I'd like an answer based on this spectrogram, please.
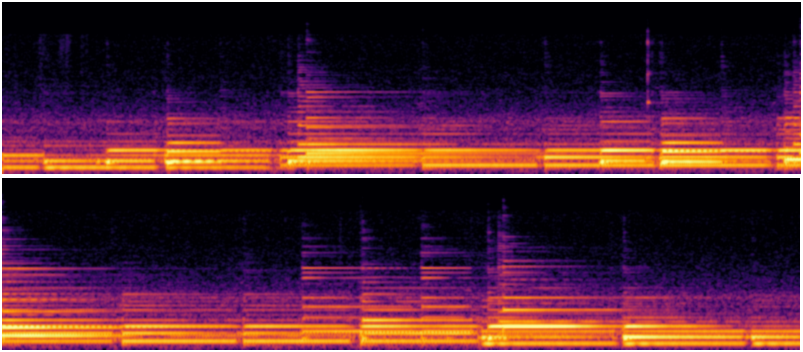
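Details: Acoustic guitar strummed and plucked in steady chords and melody throughout, with no animal voice heard.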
